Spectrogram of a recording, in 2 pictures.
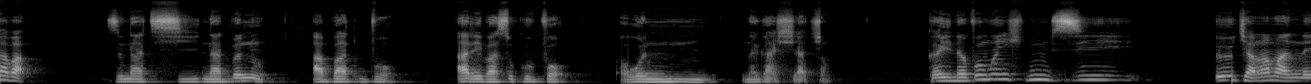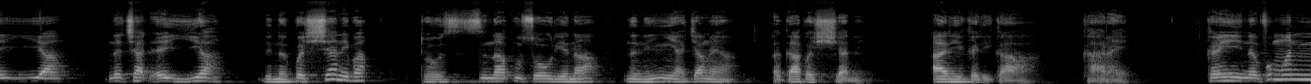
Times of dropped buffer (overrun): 6.28, 8.20, 12.32, 16.76, 21.12

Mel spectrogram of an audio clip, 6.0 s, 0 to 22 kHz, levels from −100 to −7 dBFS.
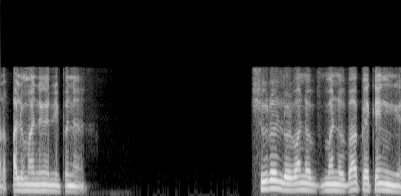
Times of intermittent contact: none

